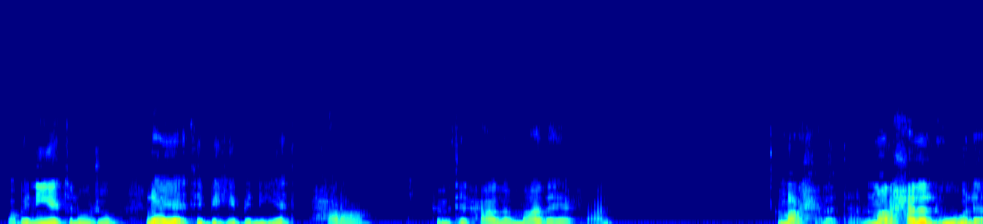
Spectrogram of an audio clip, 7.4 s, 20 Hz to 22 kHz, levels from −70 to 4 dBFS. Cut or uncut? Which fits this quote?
cut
